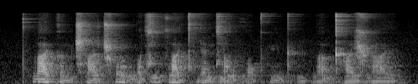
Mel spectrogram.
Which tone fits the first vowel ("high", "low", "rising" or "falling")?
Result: falling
